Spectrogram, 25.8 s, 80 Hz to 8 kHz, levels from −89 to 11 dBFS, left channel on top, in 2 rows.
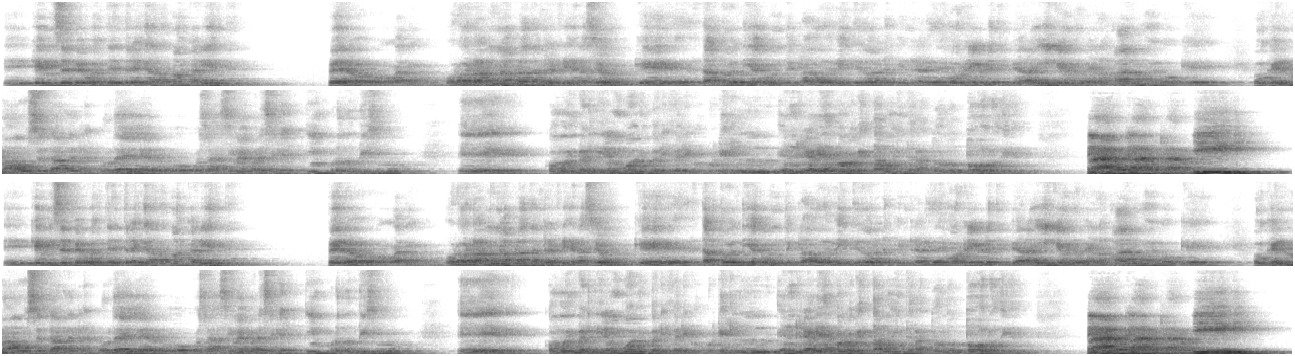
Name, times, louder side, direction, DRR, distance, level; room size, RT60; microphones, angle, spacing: voice 1, 0.0-2.4 3.3-12.2 12.5-16.9 17.5-23.1, right 1 dB, 55° right, -3 dB, 0.7 m, -28 dB
voice 2, 23.8-25.3, left 1 dB, ahead, -9 dB, 0.9 m, -16 dB
3.9 x 2.2 x 2.6 m, 0.94 s
head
